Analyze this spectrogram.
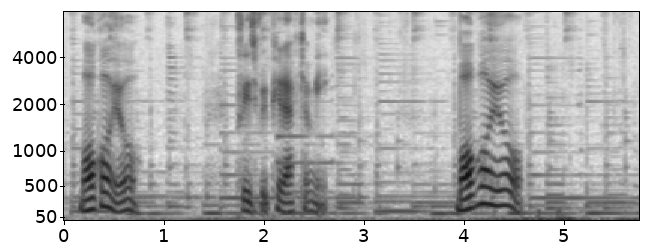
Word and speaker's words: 먹어요: Add 요 to this and we have 먹어요, which is pronounced 먹어요.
